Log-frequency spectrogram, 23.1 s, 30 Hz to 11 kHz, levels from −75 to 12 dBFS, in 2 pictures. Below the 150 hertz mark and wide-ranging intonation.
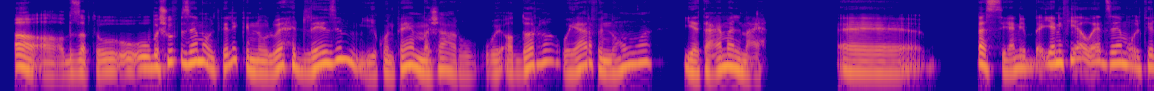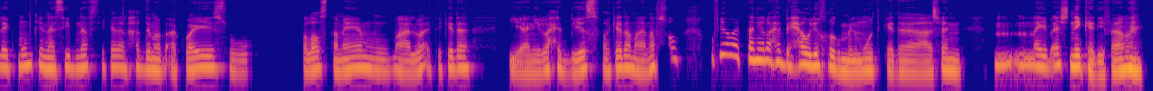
Yes: low, 135 Hz; wide, 5.7 semitones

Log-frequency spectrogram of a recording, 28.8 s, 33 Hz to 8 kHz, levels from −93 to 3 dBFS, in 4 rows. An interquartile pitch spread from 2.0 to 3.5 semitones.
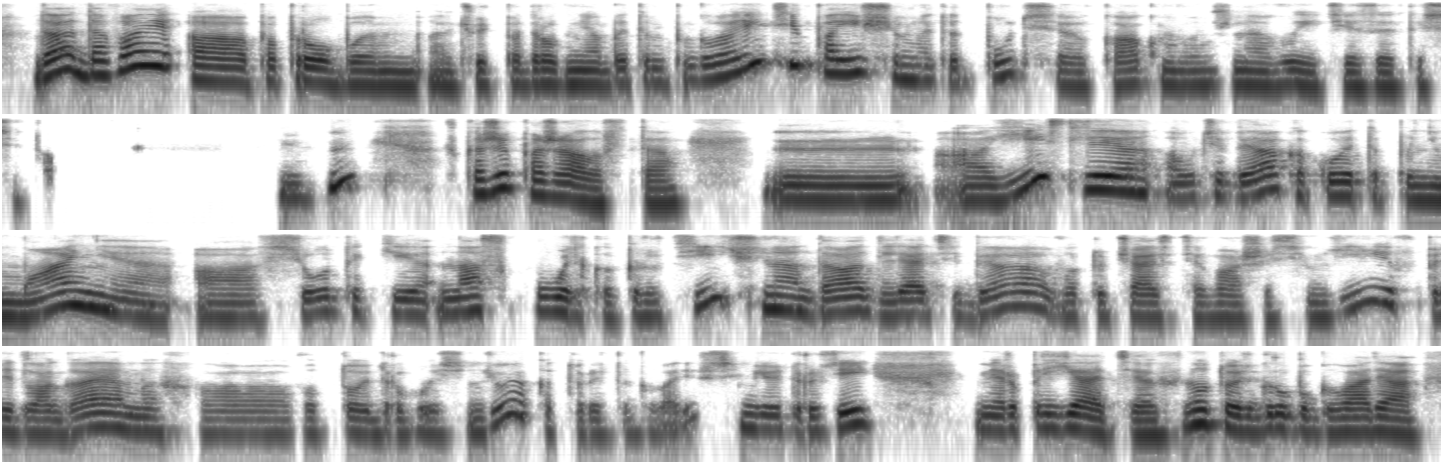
No: average, 5.0 semitones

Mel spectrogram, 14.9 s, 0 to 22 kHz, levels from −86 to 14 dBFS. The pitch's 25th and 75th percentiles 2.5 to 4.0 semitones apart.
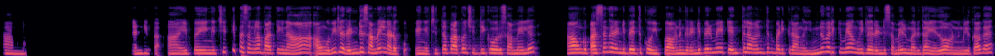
Yes: average, 3.4 semitones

